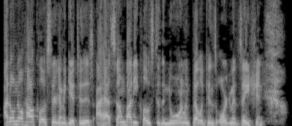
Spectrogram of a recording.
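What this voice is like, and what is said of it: Excited voice. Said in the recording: “you can hear the excitement in my voice”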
